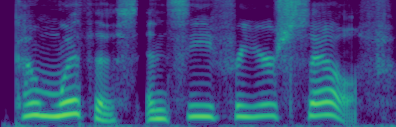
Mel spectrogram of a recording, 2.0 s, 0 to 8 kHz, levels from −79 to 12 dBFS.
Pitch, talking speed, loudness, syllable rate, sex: 250 Hz, 210 wpm, -17 LUFS, 4.4 syllables/s, female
